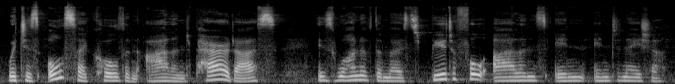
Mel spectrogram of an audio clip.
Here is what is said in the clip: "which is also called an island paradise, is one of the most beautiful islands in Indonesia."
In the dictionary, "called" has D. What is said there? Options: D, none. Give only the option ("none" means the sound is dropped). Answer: D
